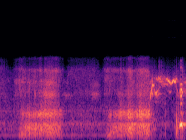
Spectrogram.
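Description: Two rough, snorting breath sounds in a quiet room, each about a second long, then a brief squeak. Snoring.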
